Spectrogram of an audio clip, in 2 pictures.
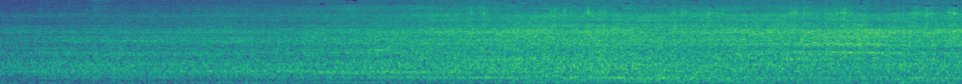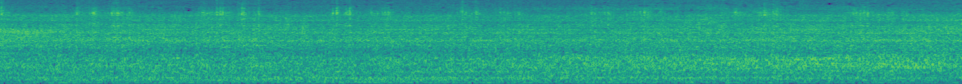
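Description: Passenger train approaching along the platform toward the listener. Its running noise builds over the first few seconds, then holds steady and loud.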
